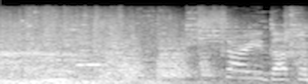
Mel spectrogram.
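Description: Cartoon explosion sound effect with crashing, shattering debris, loud for about the first second and then dying away. A voice starts speaking near the end.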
